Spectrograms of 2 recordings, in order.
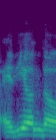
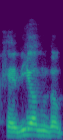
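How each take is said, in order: First: Said in the usual way. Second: "hediondo" with a J sound at the start; colloquial J pronunciation. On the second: Shown as a demonstration. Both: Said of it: "como se dice más coloquialmente".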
